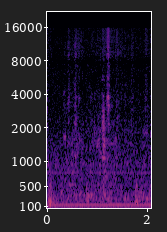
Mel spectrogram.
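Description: Near silence: a faint low hum with a few very faint stylus scratches as handwriting is made on a pen tablet.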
